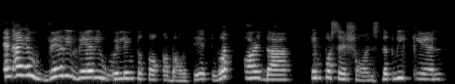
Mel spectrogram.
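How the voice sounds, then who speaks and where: A woman's voice: high-pitched, animated, normal speed. A woman with a Filipino accent hosting a casual livestream, combative and teasing, mixing English into her talk. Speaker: livestream host. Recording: slightly dull lo-fi audio.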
